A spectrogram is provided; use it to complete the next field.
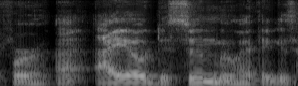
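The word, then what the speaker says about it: Ayo Dosunmu: For Io Dosunmu, I think is how you pronounce his name properly.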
